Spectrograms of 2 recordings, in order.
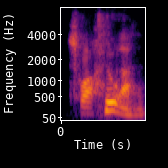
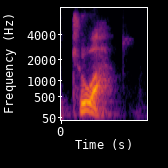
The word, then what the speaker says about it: Tuatha: Tuatha. Yeah, the Irish don't pronounce the TH sound because it doesn't exist in the Irish language. So Tuatha.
